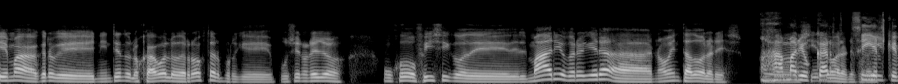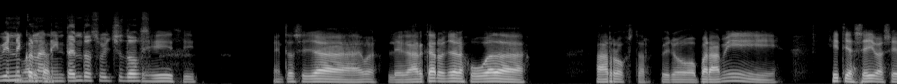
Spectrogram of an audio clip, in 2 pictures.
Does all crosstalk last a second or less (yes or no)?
no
